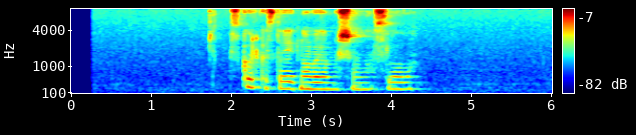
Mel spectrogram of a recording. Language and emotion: Russian, neutral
